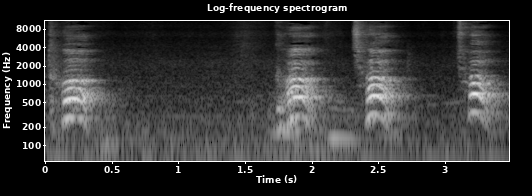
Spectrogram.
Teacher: ह चा उच्चार पूर्णत्वाने आहे म्हणून यांना महाप्राण युक्त म्हणायचं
